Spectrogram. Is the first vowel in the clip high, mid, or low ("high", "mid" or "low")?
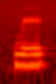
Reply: mid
